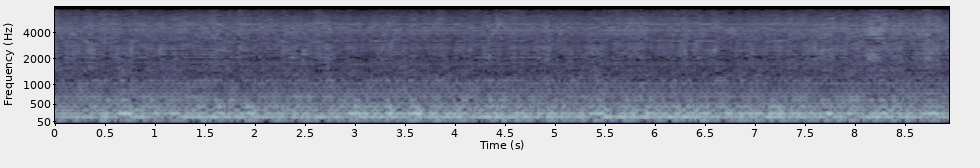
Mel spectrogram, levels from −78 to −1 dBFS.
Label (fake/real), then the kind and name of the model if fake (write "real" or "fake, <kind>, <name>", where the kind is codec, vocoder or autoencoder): fake, vocoder, HiFi-GAN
